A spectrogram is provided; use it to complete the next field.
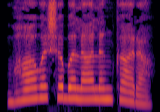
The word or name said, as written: ಭಾವಶಬಲಾಲಂಕಾರ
